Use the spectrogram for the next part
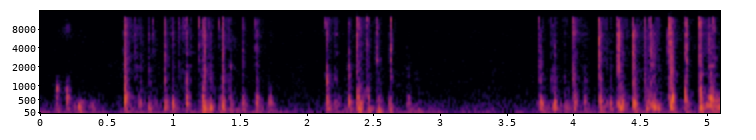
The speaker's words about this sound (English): Oh, is he typing it? He's working on the bylines. He's putting it in chat.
